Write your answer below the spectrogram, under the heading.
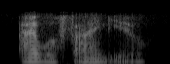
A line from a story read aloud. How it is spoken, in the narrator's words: whispered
